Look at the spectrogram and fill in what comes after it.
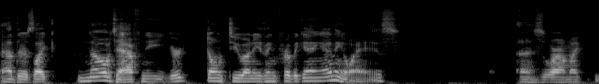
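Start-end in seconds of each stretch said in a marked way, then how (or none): none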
